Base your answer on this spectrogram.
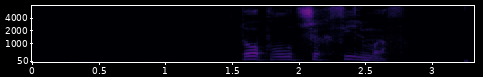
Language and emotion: Russian, neutral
